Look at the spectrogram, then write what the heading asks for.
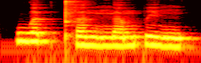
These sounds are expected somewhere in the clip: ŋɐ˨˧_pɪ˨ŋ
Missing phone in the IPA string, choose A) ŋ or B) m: B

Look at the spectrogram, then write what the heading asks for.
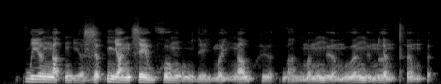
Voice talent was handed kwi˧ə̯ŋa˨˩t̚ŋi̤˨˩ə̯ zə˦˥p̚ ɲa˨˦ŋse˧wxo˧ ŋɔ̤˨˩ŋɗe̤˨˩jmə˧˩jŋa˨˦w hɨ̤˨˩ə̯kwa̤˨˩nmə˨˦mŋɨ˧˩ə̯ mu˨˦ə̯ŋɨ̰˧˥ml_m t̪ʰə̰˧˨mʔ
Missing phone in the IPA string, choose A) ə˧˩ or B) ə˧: A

